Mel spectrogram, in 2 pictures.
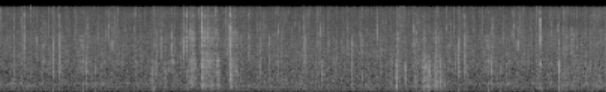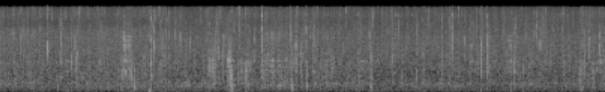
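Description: Steady rain falling on wet pavement, an even hiss sprinkled with many small drop ticks and a few louder ones.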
